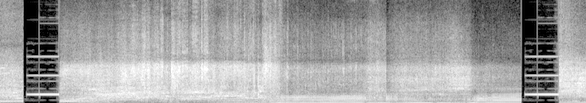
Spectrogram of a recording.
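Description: A car engine roars loudly and changes pitch.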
